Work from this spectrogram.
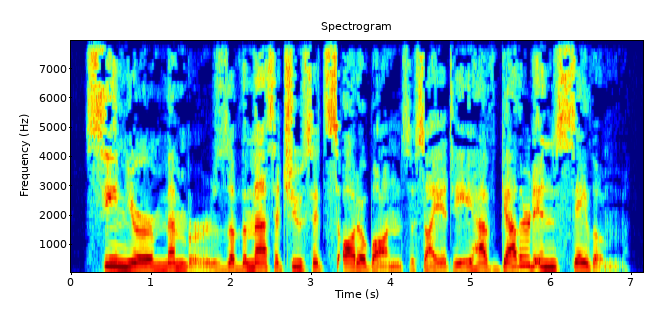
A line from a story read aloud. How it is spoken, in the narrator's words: he intoned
